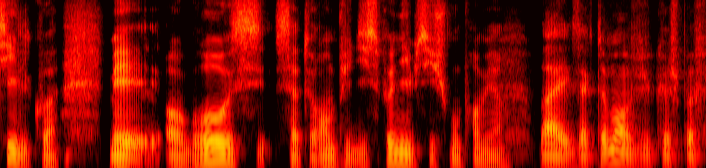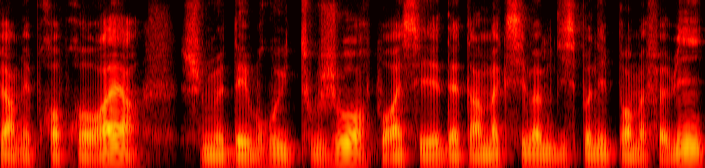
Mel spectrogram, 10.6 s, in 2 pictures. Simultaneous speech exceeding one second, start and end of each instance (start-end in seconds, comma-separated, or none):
none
